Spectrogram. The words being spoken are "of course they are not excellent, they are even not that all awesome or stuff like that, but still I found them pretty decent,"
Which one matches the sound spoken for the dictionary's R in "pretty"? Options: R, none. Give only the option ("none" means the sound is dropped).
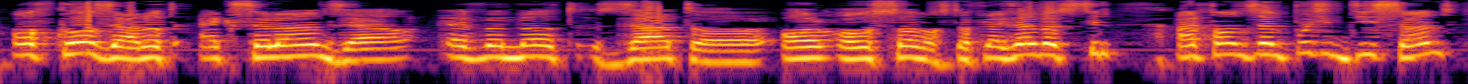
none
